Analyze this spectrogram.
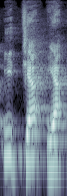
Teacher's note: ఇచు యశానాం తాలుహు, తాళవ్యంతో పలకాలి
